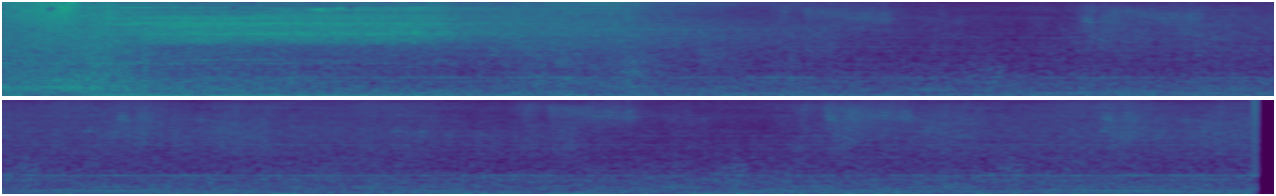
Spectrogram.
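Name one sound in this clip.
Music plays in a video game.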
